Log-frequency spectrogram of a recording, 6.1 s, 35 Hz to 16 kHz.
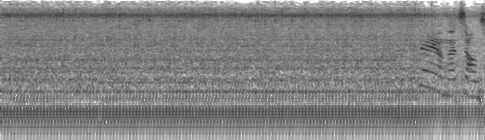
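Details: Exmark 36 Metro Encore commercial walk-behind mower, a trash find with a newly repaired recoil starter, started using starting fluid: single-cylinder engine runs steady and even at constant speed with no misses or surging; running properly.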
